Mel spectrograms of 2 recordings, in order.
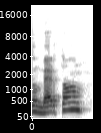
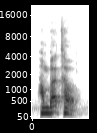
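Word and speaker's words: Humberto: My name is Ombberto. And when I was a little kid growing up in school, my teachers couldn't pronounce my name. They would call me Hetto because they couldn't pronounce my name. They would say the H really hyphened or and then they couldn't roll the R.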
